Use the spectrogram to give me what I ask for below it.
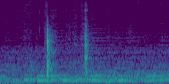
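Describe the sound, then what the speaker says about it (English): Oranges are sliced with a knife on a cutting board for a summer salad, a couple of sharp taps as the blade hits the board over a steady kitchen background hum. "And then I'm just going to go ahead and slice these."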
